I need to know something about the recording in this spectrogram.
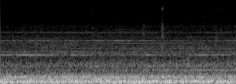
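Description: Cabin noise of a jet airliner taxiing after landing: a steady low rumble of engines and airframe with a faint steady engine whine above it.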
